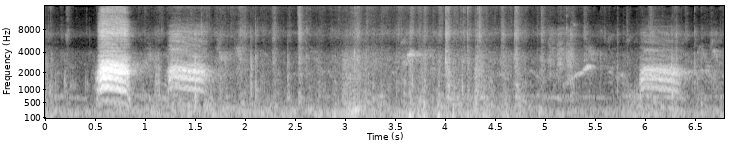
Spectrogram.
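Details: During a fight for food, a crow calls two rasping caws in quick succession, then falls silent for several seconds before a single further caw near the end.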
